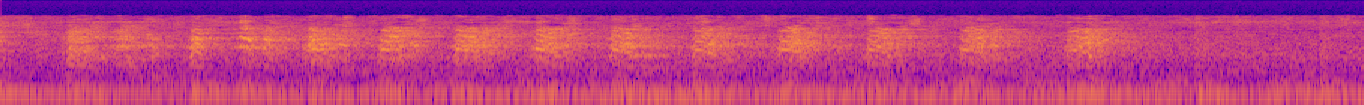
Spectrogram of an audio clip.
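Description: A bird calling a rapid run of about fifteen short notes, around three a second, stopping about five and a half seconds in.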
